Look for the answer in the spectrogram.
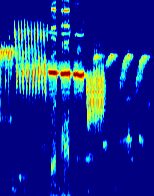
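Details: Canary song used to prompt other canaries: a quick trill, rapid pulsed notes, three loud steady whistles, a harsh buzzy phrase, then a few soft faint notes.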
